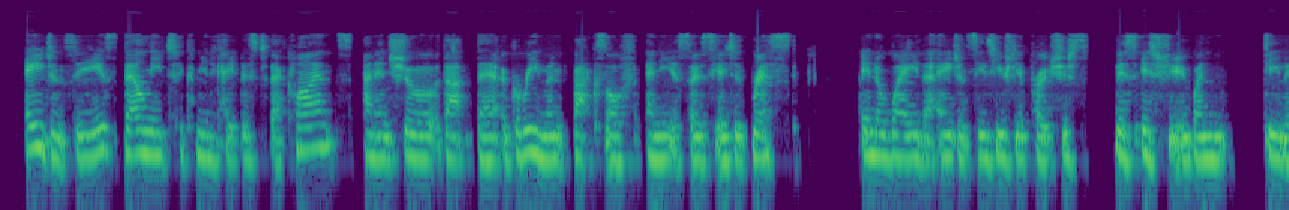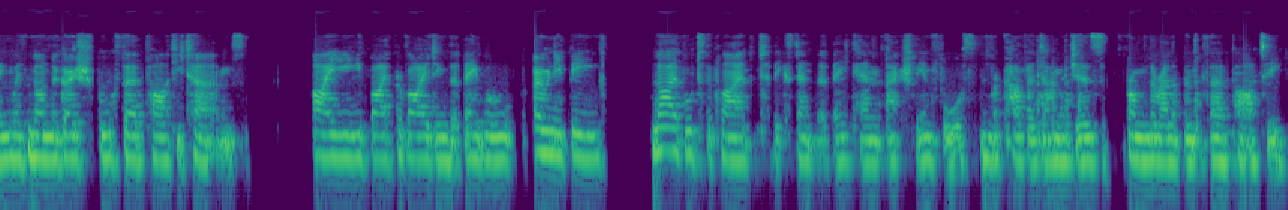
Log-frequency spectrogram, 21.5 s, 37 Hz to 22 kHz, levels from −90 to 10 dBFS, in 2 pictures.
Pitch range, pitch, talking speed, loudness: 165-185 Hz, 170 Hz, 180 wpm, -21 LUFS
